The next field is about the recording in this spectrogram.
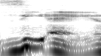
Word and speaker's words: ZA: You really want me to say Z to It's ZA is apparently how it's said.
